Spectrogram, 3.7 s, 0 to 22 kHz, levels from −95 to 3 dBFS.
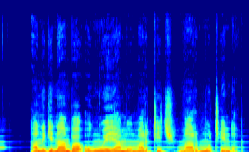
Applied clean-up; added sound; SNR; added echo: neural mask model RNNoise.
